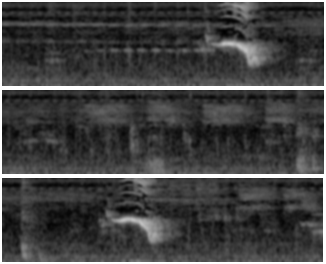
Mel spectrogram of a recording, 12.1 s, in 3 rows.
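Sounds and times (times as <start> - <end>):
faint high-pitched tones: 0.0 - 7.6.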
